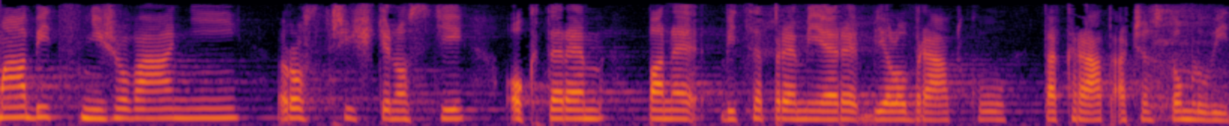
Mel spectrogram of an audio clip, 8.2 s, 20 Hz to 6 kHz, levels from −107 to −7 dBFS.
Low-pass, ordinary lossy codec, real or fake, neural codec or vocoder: 5.4 kHz; MP3, 32 kbps; real; none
